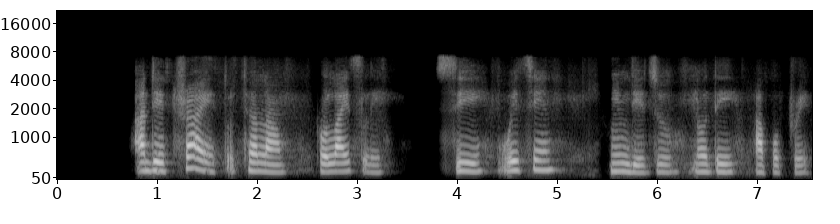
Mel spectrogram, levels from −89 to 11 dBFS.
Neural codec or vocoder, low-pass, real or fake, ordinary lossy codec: codec, 24 kHz, 0.9 kbps, DualCodec; 7.2 kHz; fake; none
